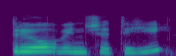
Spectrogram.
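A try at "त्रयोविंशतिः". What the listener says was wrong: No trio. Trayo. Tra is full there. There is no half. See, the bar completes. So trayo vimshatihi. You go correctly nasal for the bindu. Vinchatihi like that.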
